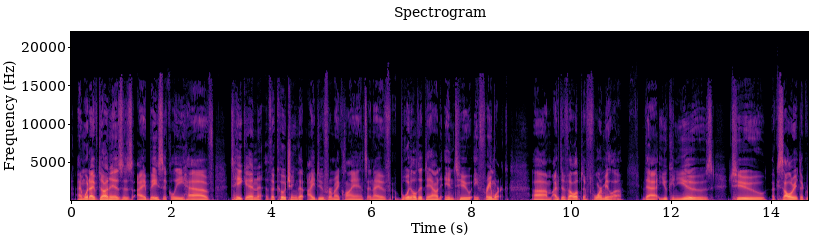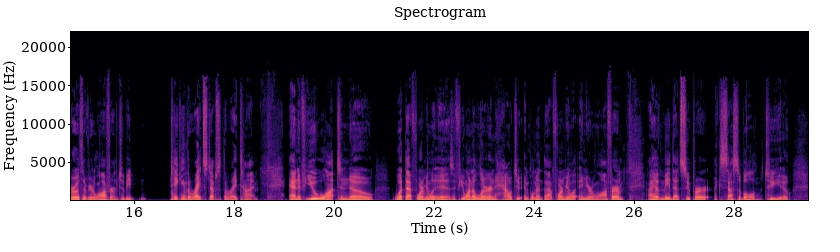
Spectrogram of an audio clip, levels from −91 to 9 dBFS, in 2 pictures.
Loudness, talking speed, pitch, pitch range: -22 LUFS, 175 wpm, 105 Hz, 95-115 Hz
